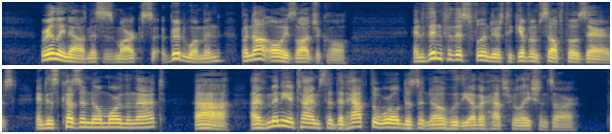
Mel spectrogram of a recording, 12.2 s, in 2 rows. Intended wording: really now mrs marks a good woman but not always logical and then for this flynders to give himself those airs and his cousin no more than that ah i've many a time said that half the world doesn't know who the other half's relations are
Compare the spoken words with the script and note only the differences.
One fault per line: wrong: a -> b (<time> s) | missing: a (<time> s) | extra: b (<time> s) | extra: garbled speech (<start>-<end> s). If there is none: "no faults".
no faults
